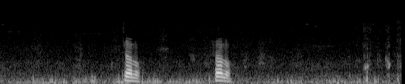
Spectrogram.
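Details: A golden retriever, play-fighting with other dogs and puppies, gives two short, harmonic yelping barks about a second apart over a noisy background.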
